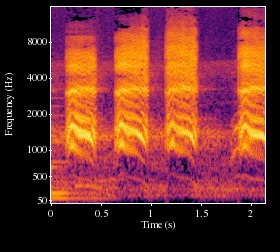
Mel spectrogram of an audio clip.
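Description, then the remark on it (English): Four loud, harsh caws from American crows flying overhead in the late afternoon, headed to their night roost, evenly spaced in a steady rhythm, clear with no voices. “American crows stream by overhead in the late afternoon.”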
